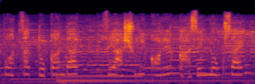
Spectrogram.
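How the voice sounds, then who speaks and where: A woman's voice: extremely high pitch, steady tone, moderate pace, over loud music. A woman voicing an earnest, caring and outspoken young village girl in a cartoon. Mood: concerned, curious. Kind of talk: cartoon voice acting.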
